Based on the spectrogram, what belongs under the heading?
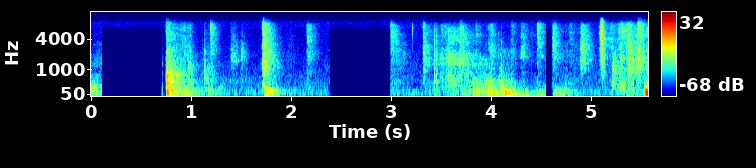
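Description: dog barking

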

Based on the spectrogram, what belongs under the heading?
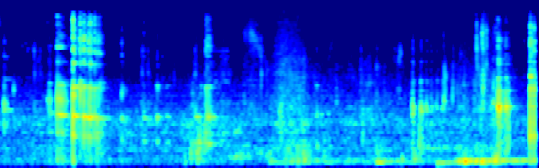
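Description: glasses clinking

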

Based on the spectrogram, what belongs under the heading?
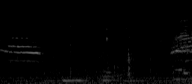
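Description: cat meowing

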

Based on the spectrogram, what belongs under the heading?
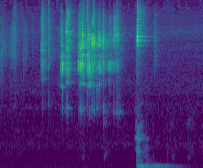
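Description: dice being rolled

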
